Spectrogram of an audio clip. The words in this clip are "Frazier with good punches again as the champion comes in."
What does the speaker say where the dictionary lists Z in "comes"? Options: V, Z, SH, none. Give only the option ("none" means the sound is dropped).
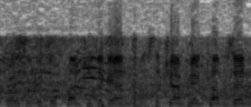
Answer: Z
